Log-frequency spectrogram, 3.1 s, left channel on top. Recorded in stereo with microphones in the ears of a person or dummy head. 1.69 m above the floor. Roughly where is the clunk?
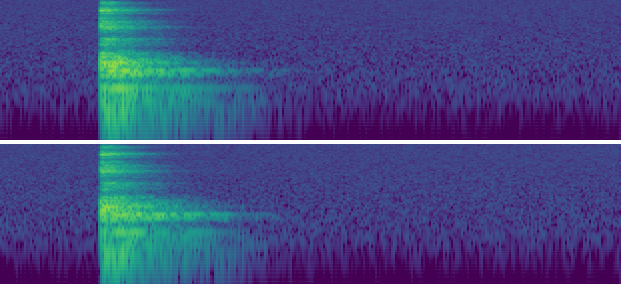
Left.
